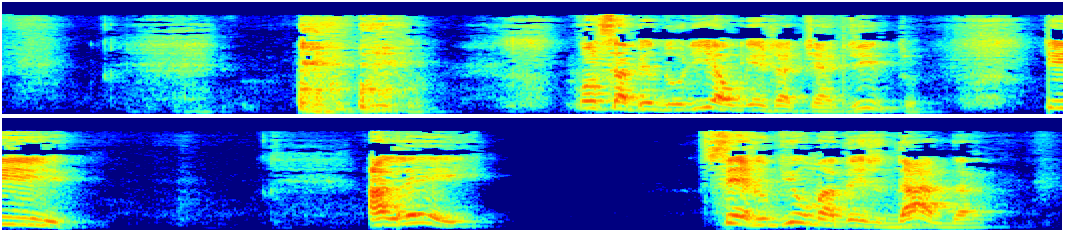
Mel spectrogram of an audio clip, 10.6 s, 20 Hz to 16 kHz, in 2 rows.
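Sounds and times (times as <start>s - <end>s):
person coughing: 1.5s - 2.2s
speech: 2.9s - 5.8s, 7.1s - 7.7s, 8.8s - 10.3s.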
